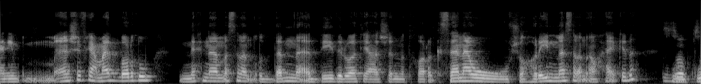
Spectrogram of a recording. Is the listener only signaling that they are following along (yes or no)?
yes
